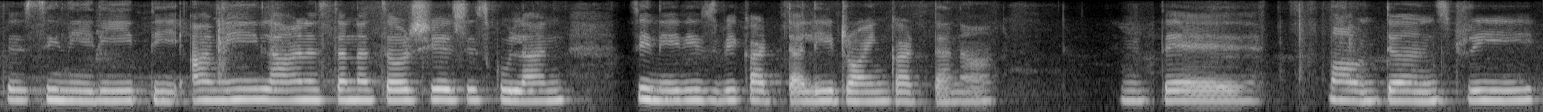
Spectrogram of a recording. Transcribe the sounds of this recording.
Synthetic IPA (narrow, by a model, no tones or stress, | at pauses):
t̪esineɾit̪iamilanəst̪anat͡səɾɕiəɕeskulãn | sineɾid͡zbʱikaɽt̪aliɖɾɔĩŋɡkaɽt̪ana | mit̪e | mauɳʈənsʈɾiː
